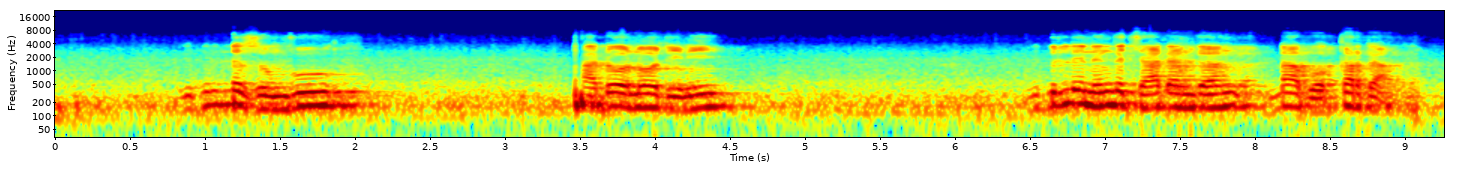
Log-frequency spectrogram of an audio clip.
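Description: A man prays aloud in a chanting voice, close by.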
